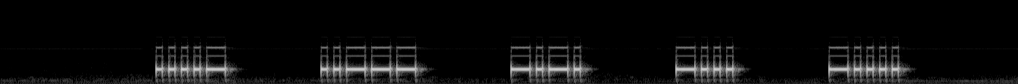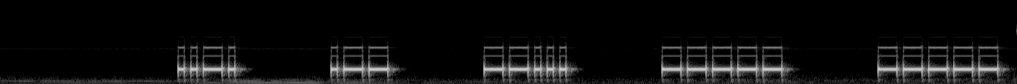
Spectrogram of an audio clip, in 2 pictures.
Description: Morse code, heard as a keyed tone, about 19 wpm, spaced as for 7 wpm, 710 Hz. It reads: 42CB6 FW700
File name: Workshop Dateien / CW-Online-Kurs / Lektion 005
